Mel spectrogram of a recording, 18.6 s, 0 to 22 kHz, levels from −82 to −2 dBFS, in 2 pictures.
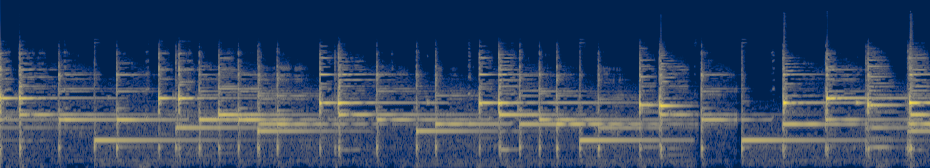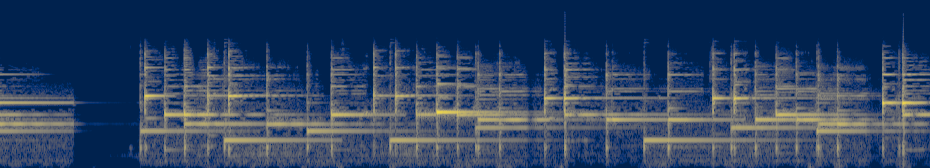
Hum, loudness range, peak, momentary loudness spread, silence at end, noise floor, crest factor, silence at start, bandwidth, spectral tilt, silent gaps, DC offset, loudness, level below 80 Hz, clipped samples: none; 3 LU; 0 dBFS; 11 LU; 0 s; -69 dBFS; 20 dB; 0 s; 12.5 kHz; 0 dB/octave; none; under 0.1%; -19 LUFS; -66 dBFS; under 0.1%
